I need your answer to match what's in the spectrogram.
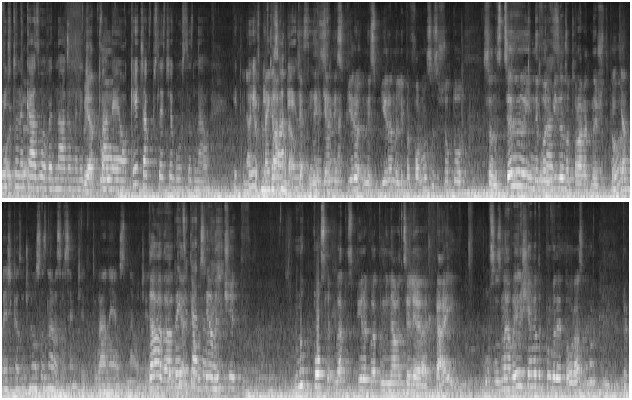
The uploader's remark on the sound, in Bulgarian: запис на дискусионния панел в BDSM Unconference 2016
